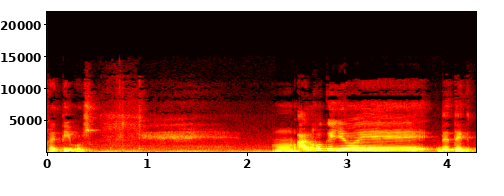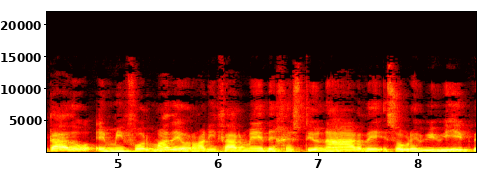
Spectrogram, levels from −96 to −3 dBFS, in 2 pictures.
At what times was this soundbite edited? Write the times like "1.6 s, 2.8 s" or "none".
none

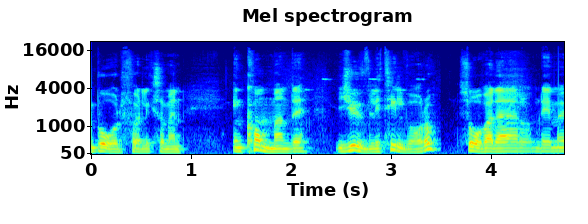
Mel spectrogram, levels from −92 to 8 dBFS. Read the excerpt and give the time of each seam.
3.5 s

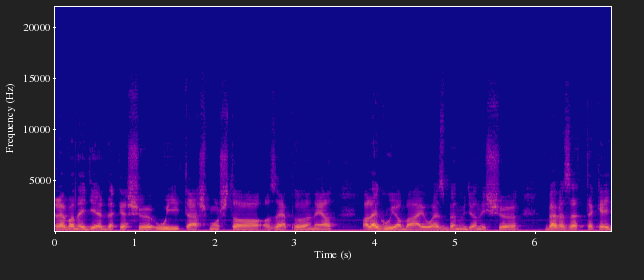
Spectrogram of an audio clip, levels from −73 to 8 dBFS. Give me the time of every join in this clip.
none

